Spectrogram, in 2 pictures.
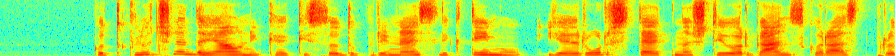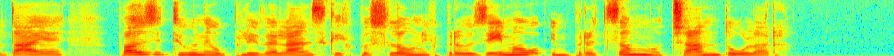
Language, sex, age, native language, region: Slovenian, female, 18-29, Slovenian, Gorenjska region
